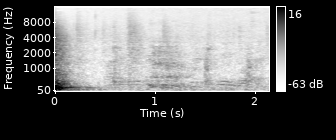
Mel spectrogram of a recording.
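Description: One sharp knock right at the start that rings out briefly, like a door or wooden frame being struck, followed by faint scuffs and small clicks.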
